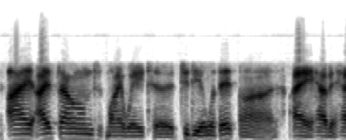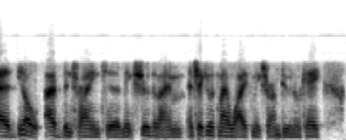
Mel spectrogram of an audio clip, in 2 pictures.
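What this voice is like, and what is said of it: Hoarse, fading voice. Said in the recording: “losing my voice a little bit”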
